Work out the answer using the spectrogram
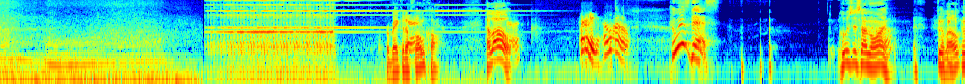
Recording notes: In studio with us. Over the phone.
